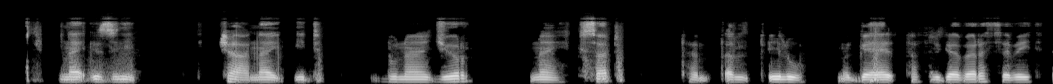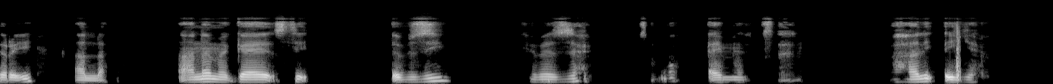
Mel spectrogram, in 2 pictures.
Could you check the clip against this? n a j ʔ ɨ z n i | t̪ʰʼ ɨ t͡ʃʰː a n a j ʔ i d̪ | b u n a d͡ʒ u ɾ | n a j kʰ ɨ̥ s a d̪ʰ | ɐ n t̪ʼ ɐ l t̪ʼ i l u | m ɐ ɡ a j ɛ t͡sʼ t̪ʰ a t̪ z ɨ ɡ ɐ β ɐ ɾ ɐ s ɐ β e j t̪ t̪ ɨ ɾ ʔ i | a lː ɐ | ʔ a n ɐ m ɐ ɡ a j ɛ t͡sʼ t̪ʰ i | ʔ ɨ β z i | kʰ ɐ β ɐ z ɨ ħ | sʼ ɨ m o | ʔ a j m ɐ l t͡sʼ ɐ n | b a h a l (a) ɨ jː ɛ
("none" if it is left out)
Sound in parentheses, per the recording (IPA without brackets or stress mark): i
